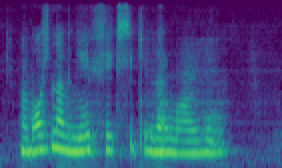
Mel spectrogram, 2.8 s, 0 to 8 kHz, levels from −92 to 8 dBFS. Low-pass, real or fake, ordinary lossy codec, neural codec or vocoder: 7.2 kHz; fake; none; codec, 24 kHz, 1 kbps, SNAC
